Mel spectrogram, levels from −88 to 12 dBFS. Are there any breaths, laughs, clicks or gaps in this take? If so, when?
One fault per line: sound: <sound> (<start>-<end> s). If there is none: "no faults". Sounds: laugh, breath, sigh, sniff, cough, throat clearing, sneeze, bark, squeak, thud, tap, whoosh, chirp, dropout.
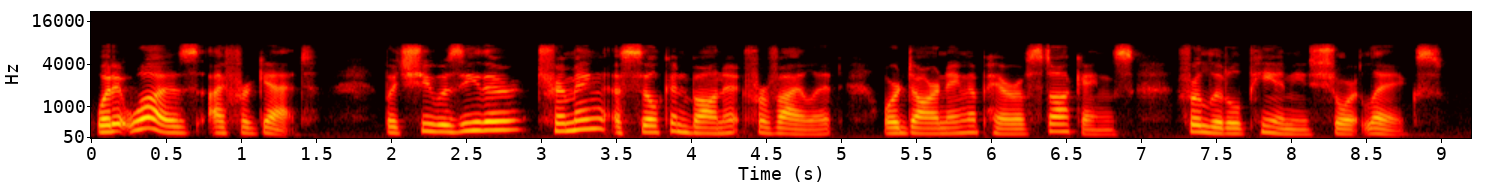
no faults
